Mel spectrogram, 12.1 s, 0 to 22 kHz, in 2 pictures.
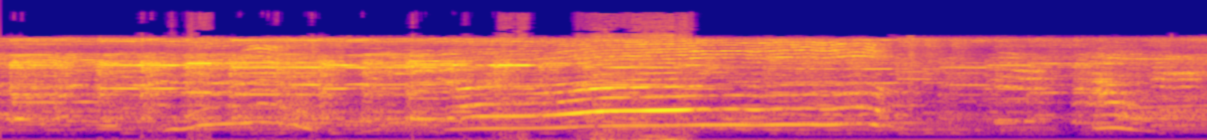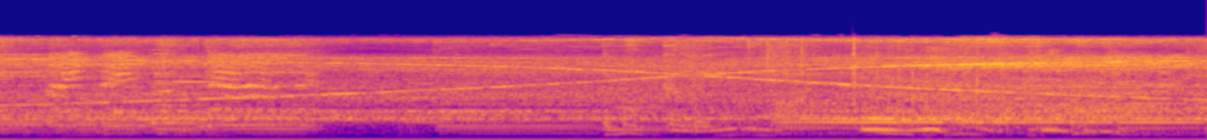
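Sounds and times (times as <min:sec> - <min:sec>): toy airplane jet-engine sound: 0:00.0 - 0:12.0.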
